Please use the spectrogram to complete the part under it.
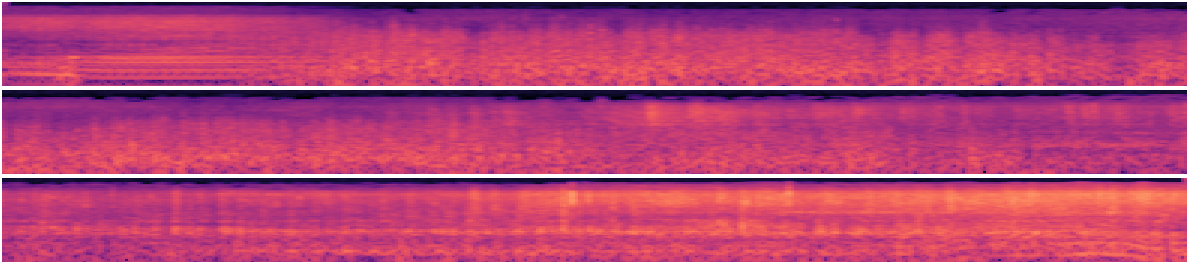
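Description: A second rally car engine approaches, growing louder and roaring past.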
